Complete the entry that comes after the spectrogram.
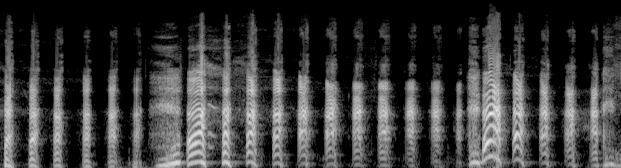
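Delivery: hearty villain laugh. Acted. Uncle Al laughing at Billy's blank shot, long and hearty. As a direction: laugh it off, amused. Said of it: "And Uncle Al laughs".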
